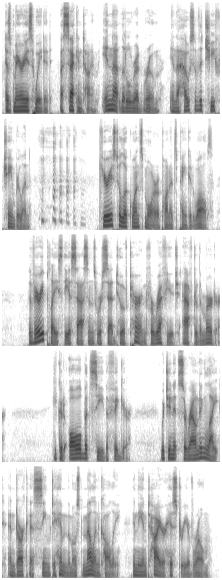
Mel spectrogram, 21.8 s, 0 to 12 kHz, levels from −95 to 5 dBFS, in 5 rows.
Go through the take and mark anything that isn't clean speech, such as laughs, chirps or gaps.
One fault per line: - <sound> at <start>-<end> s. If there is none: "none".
- laugh at 5.1-6.1 s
